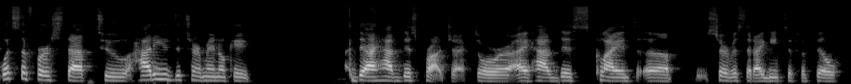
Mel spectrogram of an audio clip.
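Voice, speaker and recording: Chatty woman from Colombia hosting. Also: lowish voice. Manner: chatty, upbeat, restarts often. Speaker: host. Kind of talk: casual live-stream interview.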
